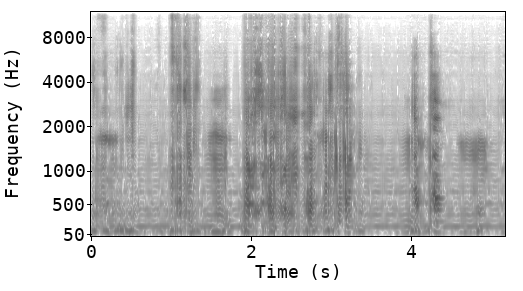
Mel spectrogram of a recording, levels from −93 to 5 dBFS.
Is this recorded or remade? remade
